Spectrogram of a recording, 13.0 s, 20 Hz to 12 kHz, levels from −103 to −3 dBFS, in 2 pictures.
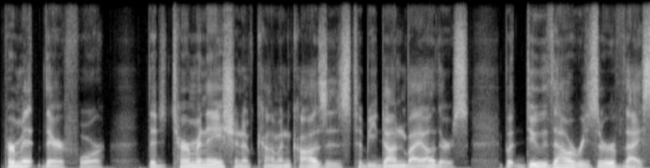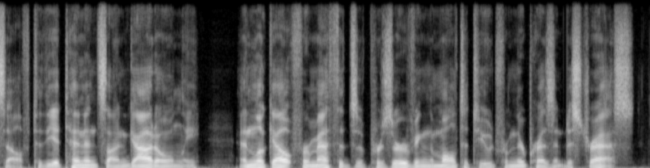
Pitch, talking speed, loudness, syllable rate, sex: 115 Hz, 165 wpm, -20 LUFS, 5.3 syllables/s, male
